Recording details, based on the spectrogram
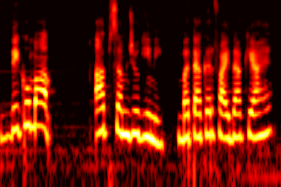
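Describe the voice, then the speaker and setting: A woman's voice: high voice, unhurried, fairly bright tone, faint music behind. A woman playing an earnest, meek young village daughter in a moral story. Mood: troubled, pleading. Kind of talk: Hindi moral-story acting.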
